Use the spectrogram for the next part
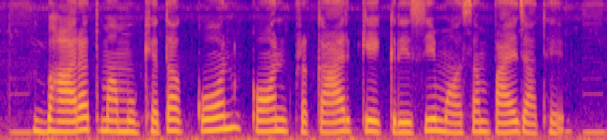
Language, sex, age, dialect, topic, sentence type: Chhattisgarhi, female, 18-24, Eastern, agriculture, question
